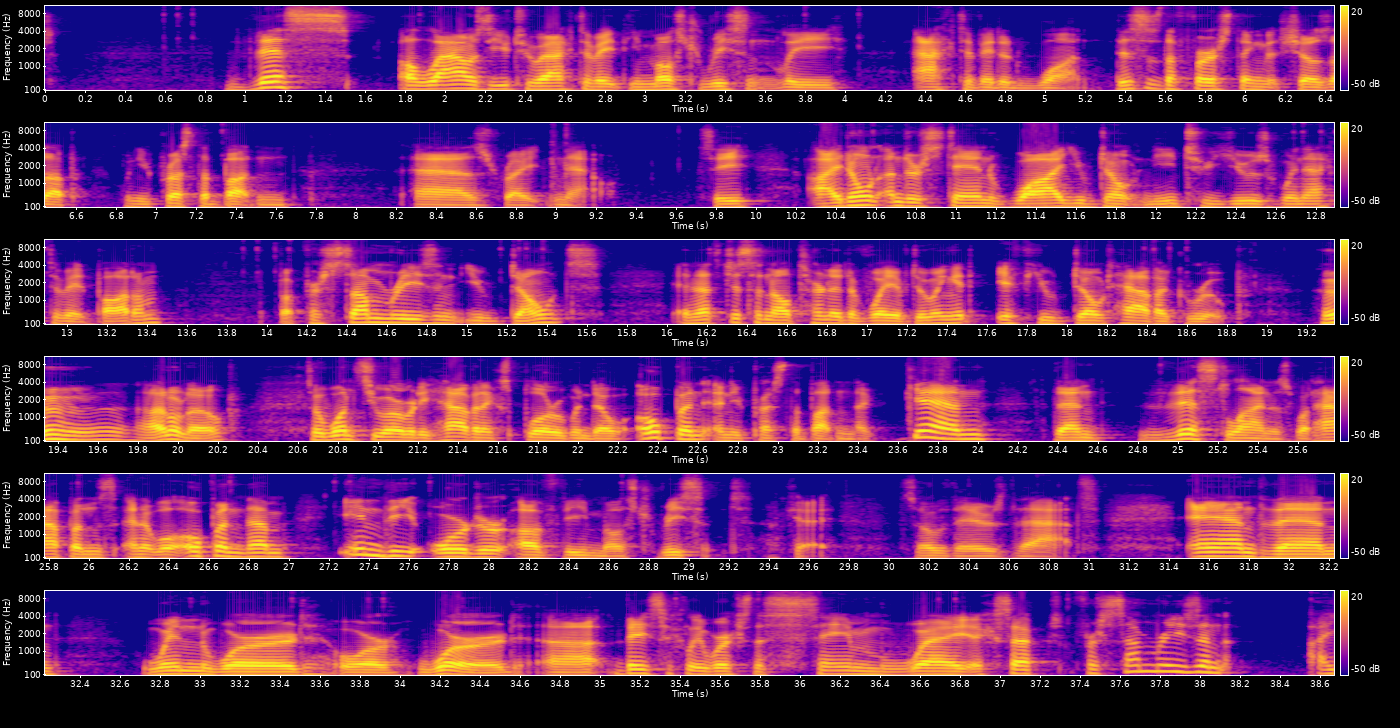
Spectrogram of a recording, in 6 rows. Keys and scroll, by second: 9.0 F1.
